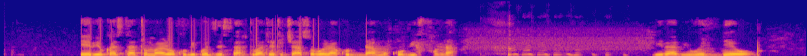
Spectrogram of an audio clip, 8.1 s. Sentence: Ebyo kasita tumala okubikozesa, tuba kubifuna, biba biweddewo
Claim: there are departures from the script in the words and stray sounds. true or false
true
